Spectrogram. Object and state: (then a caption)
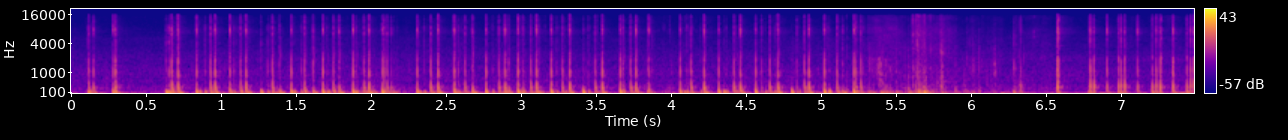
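Quilted leather handbag. A small black quilted leather handbag, soft and hollow, is squeezed, folded and tapped with fingertips close to the microphone. A rapid run of short, dull, low thumps and taps sounds through the clip, with a softer rustling scrape around the five-second mark.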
